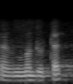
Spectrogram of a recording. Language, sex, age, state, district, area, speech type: Assamese, male, 18-30, Assam, Sonitpur, urban, conversation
